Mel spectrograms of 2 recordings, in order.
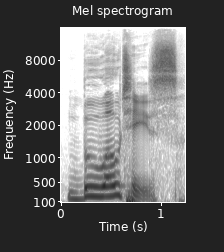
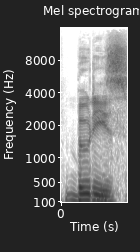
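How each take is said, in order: First: "Buotes" in three syllables, boo-OH-teez; correct pronunciation. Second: "Booties" said in two syllables, BOO-teez; mispronunciation attempt. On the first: Host teaching co-host the constellation's name, "Buotes" pronounced boo-OH-teez. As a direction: stress the middle OH in "Buotes". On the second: Host guessing at a constellation's name, mispronounced as "Booties". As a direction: say "Booties" to rhyme with cuties. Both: Shown as a demonstration. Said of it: "it's actually pronounced".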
